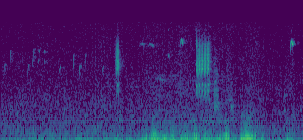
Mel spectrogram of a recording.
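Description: Faint garden bird calls: a few short high chirps and a brief buzzy rattle a little after the middle, over low muffled thuds.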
